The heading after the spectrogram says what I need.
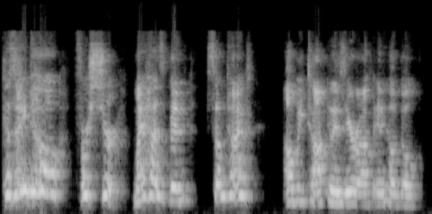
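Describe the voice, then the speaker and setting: A woman's voice: high voice, moderate pace. A woman co-hosting a spiritual podcast, chatting casually, laughing often and restarting her sentences. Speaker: podcast co-host, spiritual medium.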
